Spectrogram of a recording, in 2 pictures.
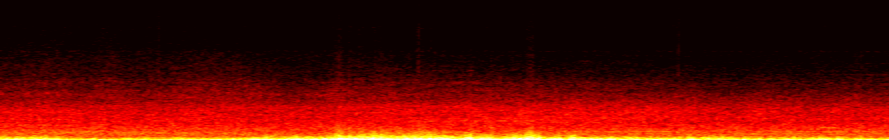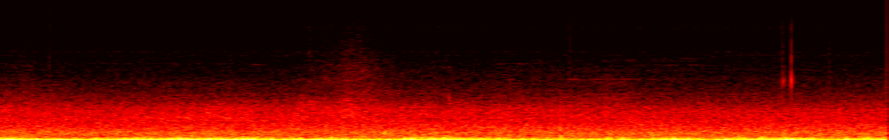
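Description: Steady wind buffets an outdoor microphone at Fort Lauderdale International Airport, a broad low rumble that swells loudest early and then eases into a constant roar with no voices.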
